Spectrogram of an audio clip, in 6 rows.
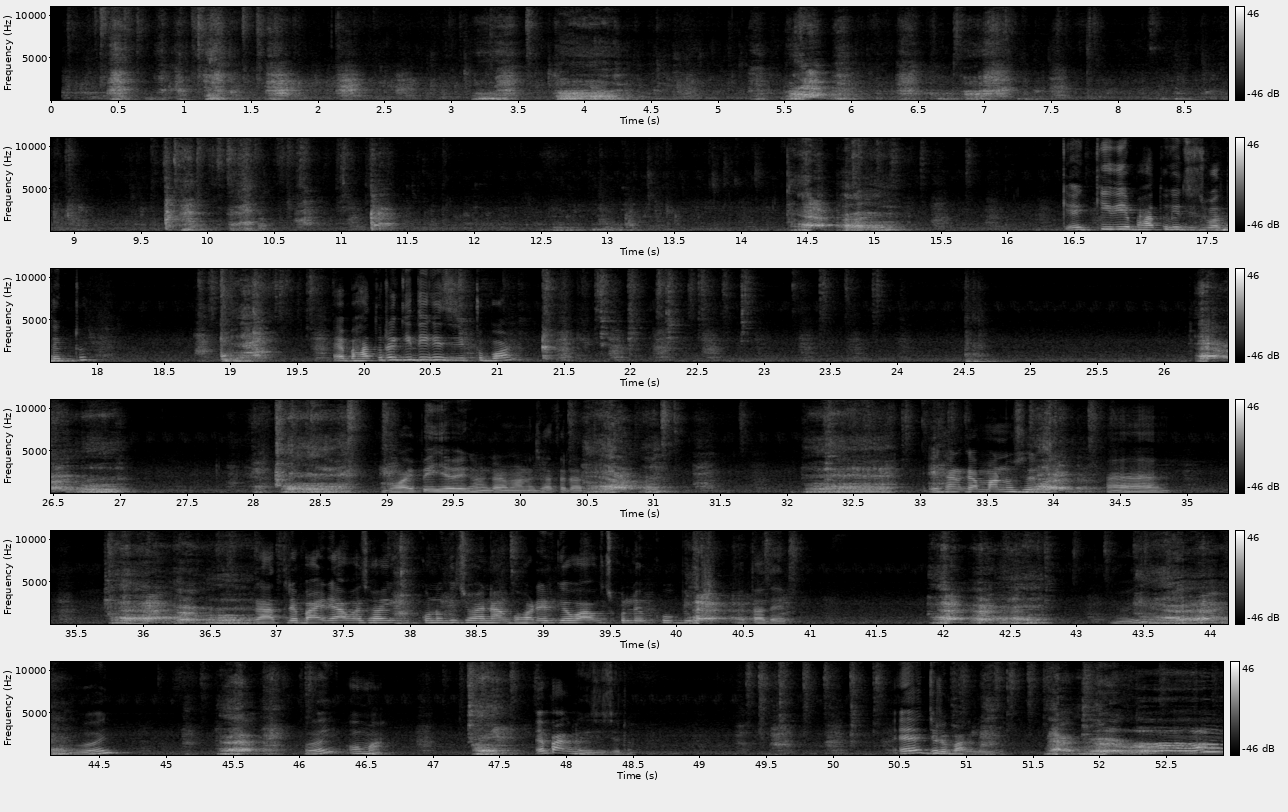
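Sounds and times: dog barking: 5.6 - 5.9, 14.4 - 15.0, 26.2 - 26.7, 33.9 - 34.3, 35.9 - 36.4, 40.1 - 40.6, 42.0 - 42.5.

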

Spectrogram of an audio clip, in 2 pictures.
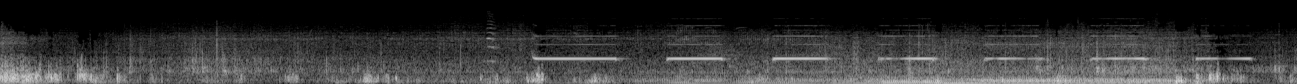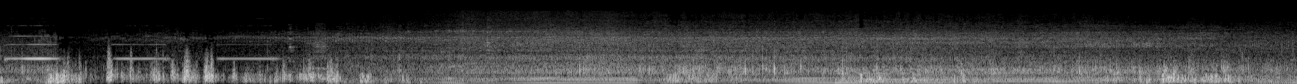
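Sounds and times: diesel bus engine running: 0.0 - 25.9
backup alarm beeping: 5.4 - 15.8.

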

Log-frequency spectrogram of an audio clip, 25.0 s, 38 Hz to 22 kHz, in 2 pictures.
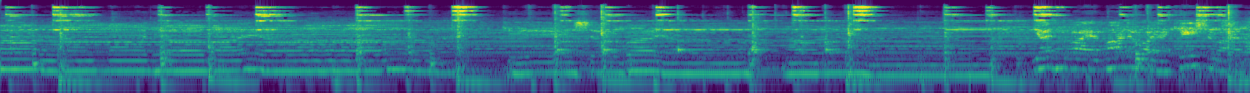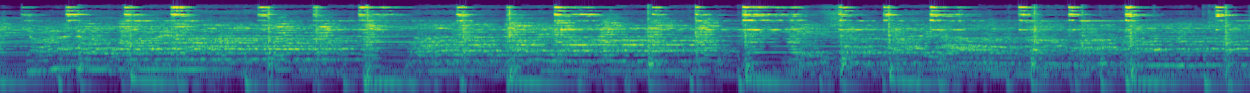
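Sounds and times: hand cymbals ringing: 11.3 - 25.0
hand drum beating: 11.3 - 25.0
group chanting: 12.9 - 25.0.

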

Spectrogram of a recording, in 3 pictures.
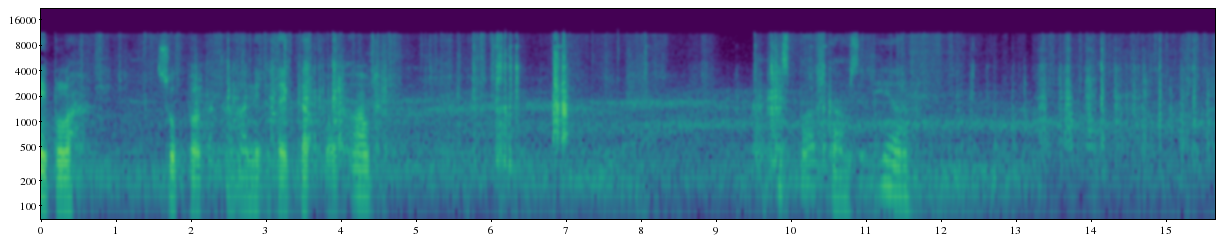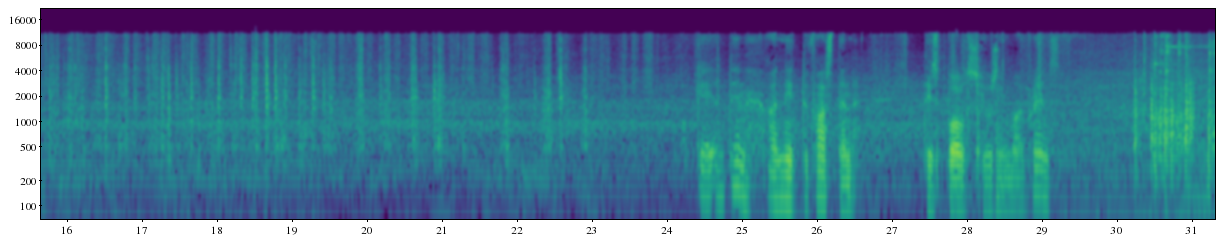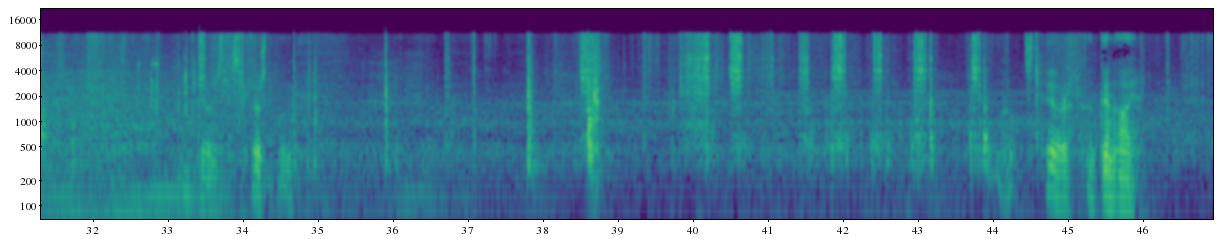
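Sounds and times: small metal parts clicking: 2.0 - 7.1, 12.4 - 23.1, 30.2 - 31.4, 32.0 - 35.0, 38.3 - 44.7
rubbing: 13.2 - 24.4
ratchet wrench clicking: 38.4 - 38.8, 39.8 - 44.0.

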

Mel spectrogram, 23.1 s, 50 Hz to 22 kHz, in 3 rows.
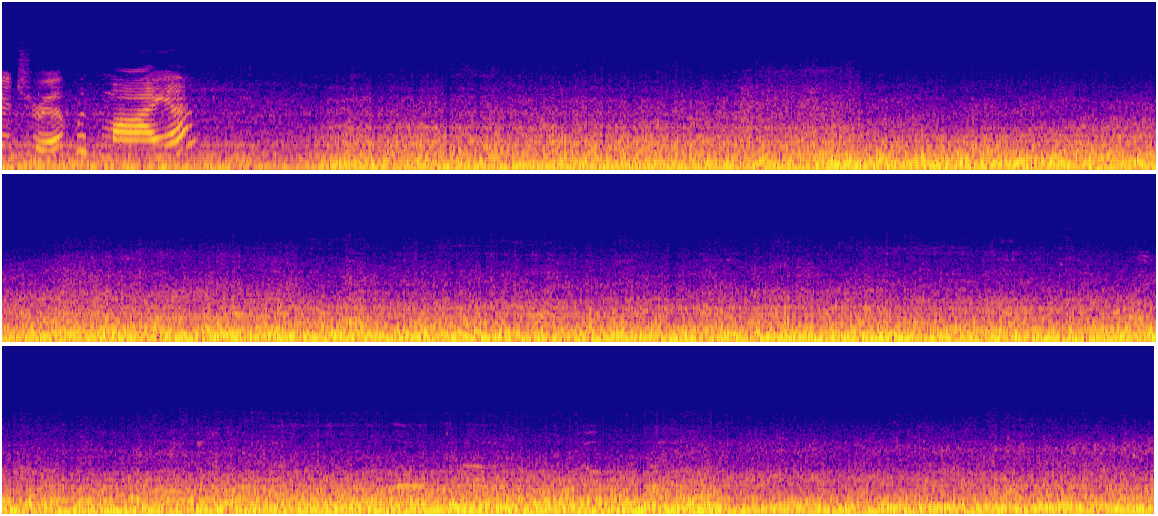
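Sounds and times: car road and engine noise: 0.0 - 23.0.

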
